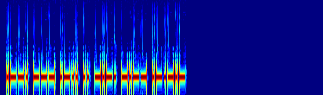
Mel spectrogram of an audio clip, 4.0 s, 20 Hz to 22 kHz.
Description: Morse code, heard as a keyed tone, about 50 wpm, 700 Hz. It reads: POLICY.
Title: Sentences from Top 1200 Words 50wpm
